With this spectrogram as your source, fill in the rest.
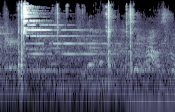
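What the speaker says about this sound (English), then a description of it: "And then ring the bell, Ward Kimball." A few sharp metallic bell strikes ring out, spaced unevenly, each leaving a bright lingering tone in a quiet room.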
